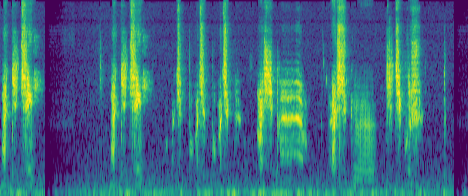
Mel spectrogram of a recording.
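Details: Talking budgie mimicking human words and kisses: rapid hoarse syllables in phrase-like strings, with two buzzy rattled trills and sharp smacking clicks, recorded indoors.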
